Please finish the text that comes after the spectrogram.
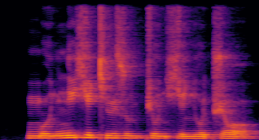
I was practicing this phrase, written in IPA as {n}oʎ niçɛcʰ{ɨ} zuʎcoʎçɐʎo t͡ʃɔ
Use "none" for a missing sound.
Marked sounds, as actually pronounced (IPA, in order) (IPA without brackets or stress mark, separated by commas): m, ɨ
